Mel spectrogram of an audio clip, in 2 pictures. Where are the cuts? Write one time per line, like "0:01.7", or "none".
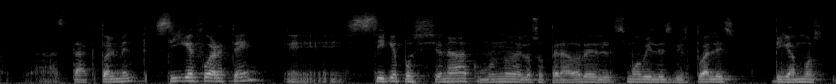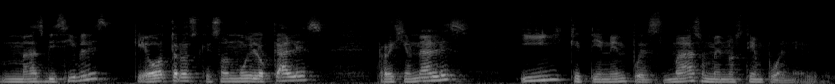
0:01.5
